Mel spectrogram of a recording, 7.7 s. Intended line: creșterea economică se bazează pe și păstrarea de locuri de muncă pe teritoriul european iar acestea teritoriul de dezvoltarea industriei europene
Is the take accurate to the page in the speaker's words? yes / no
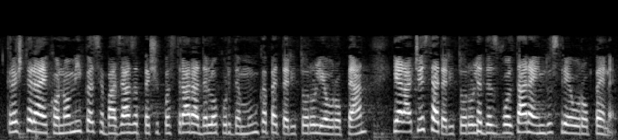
yes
